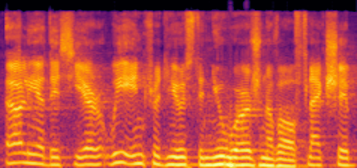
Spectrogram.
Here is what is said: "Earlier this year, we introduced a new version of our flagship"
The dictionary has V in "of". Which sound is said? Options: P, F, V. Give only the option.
V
